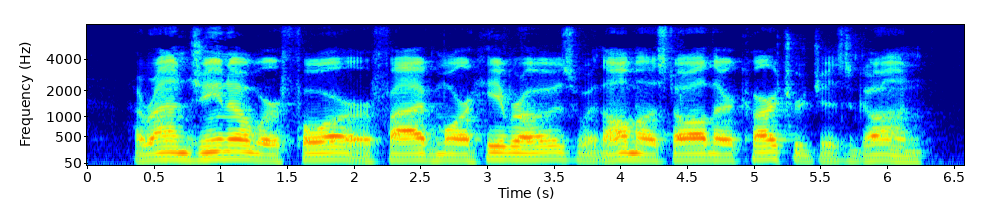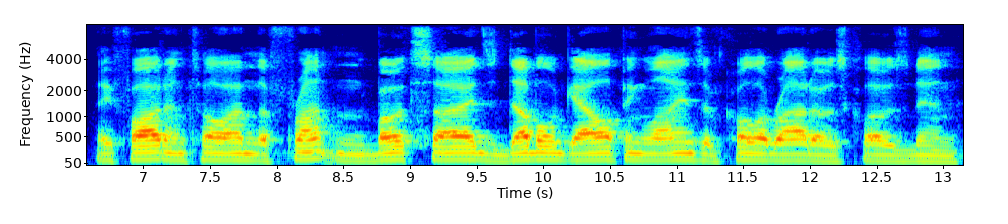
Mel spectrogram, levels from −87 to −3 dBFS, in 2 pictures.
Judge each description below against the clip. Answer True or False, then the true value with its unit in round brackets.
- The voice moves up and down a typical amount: False (2.3 semitones)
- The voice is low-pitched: True (95 Hz)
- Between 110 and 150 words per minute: True (140 wpm)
